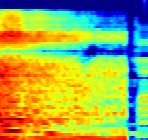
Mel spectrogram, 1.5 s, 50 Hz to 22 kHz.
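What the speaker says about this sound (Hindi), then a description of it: "जैसे एग्जांपल एक बार मैं रिपीट थ्रॉटल करके दिखाता हूँ।" A TVS Apache 160 RTR motorcycle engine revs under throttle, a loud, close, buzzing drone that falls gradually in pitch before cutting off abruptly near the end.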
